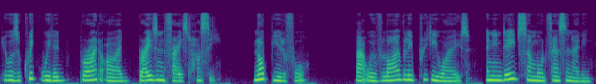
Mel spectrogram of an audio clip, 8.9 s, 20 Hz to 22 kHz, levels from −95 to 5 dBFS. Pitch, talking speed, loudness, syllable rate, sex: 195 Hz, 140 wpm, -20 LUFS, 4.9 syllables/s, female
